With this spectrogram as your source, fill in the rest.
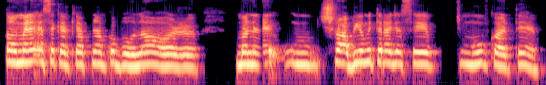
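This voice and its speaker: A woman from India speaks in a high voice while recounting her climb in an interview. She has a sore throat that leaves an edge on her voice. Her telling is earnest, with English words slipping into her speech. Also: steady tone, normal speed. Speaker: mountaineer guest. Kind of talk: interview, personal storytelling.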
